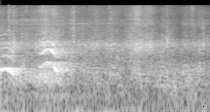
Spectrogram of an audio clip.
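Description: Two short high cries from hungry newborn puppies: one falling cry right at the start, and a rising-then-falling squeal about half a second in.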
